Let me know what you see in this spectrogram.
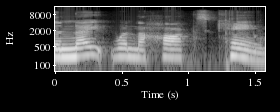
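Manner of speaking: plain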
